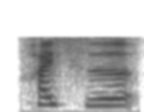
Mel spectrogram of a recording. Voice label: woman; mahjong paohuzi; youxian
